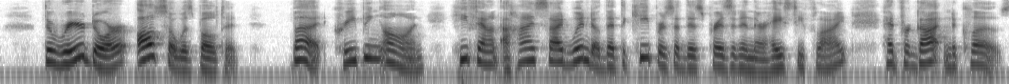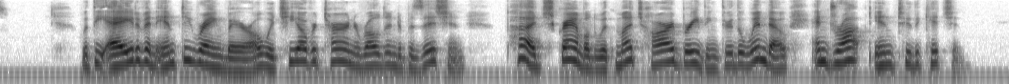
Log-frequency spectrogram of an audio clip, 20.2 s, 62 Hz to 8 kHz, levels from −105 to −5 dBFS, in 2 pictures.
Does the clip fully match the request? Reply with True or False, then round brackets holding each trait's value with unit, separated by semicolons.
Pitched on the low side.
False (195 Hz)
